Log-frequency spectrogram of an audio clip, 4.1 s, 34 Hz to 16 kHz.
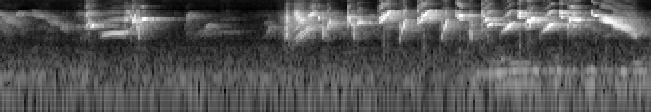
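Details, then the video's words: European goldfinch of the Balkan subspecies Carduelis carduelis balcanica, a bred bird entered in an internet world singing championship run from Serbia, 2016: brief high twittering, pause, then a dense run of rapid buzzy and tinkling notes. "Pesma štiglića 004/22 World Championship in Goldfinch Song"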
